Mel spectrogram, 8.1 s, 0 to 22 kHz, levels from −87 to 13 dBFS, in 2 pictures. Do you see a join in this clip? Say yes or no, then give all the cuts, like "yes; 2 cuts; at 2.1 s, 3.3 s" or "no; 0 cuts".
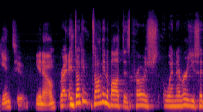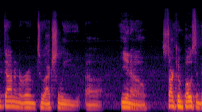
yes; 3 cuts; at 1.1 s, 2.6 s, 4.8 s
